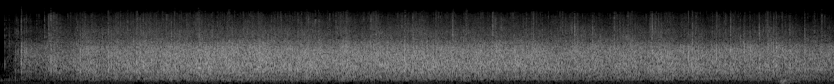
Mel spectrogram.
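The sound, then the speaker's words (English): An audience at an Alcoholics Anonymous meeting applauds to welcome a guest speaker, with dense, steady clapping that builds quickly and holds for about eight seconds. “please join me in extending a warm welcome to our special guest tonight, who is Charlie C. from the Pacific Group in Los Angeles.”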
